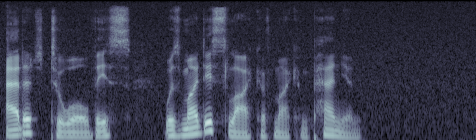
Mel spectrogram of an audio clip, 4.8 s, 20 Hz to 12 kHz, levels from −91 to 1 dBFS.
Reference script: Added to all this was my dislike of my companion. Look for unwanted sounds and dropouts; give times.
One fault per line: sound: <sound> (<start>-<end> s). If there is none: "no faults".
no faults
